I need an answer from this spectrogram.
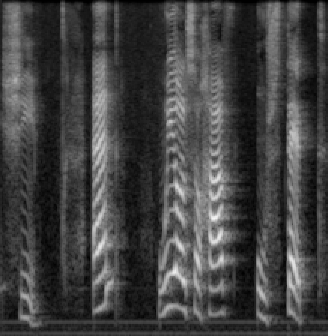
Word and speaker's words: usted: same you have to put the tip of your tongue touching the upper teeth and avoiding to touch the roof of your mouth with your tongue okay usted remember in the third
